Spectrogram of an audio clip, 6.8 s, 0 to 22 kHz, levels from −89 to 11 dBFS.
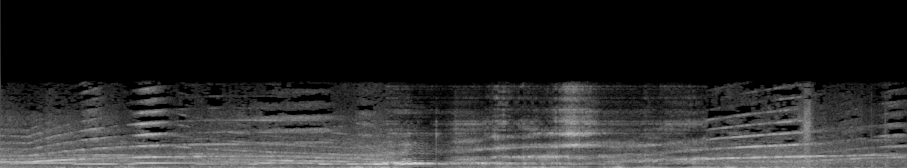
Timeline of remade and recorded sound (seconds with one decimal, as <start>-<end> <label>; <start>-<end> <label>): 0.0-2.9 recorded; 2.9-5.3 remade; 5.3-6.8 recorded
